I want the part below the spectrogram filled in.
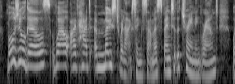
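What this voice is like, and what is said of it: Put-on English accent. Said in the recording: “I think I will do it in an English accent. Otherwise, I'll turn into Welsh halfway through.”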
